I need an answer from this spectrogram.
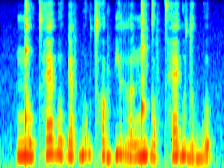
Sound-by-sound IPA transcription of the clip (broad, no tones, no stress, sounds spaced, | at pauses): ŋ͡ǃ o w t̪ʰ æ ɓ o ɠ æ f b o ɡ tʰ ɒ ɡ pʲ u r ɒ ŋ͡ǃ i ɡ ɒ f t̪ʰ æ ɠ u d o ɡ b o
